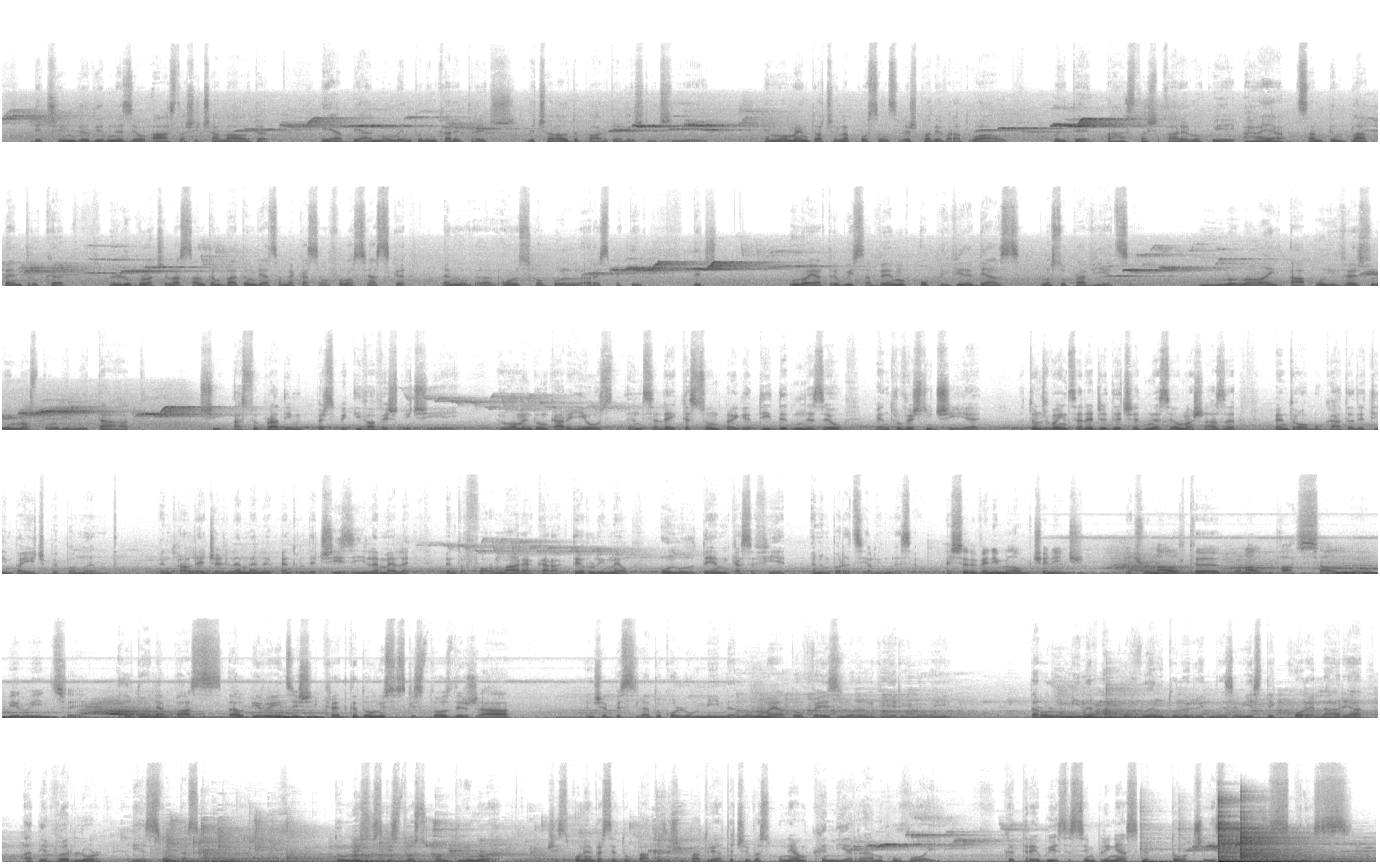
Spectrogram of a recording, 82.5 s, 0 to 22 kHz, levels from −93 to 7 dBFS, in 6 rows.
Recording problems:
animal sounds; very loud; throughout; 2 dB above the speech

